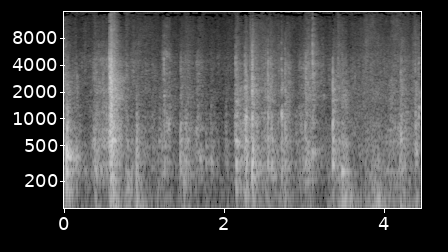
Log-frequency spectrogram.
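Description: Cardboard box being opened by hand: tape and flaps pulled and the box handled, giving irregular scraping, rustling and sharp cardboard knocks, the loudest about half a second in.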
